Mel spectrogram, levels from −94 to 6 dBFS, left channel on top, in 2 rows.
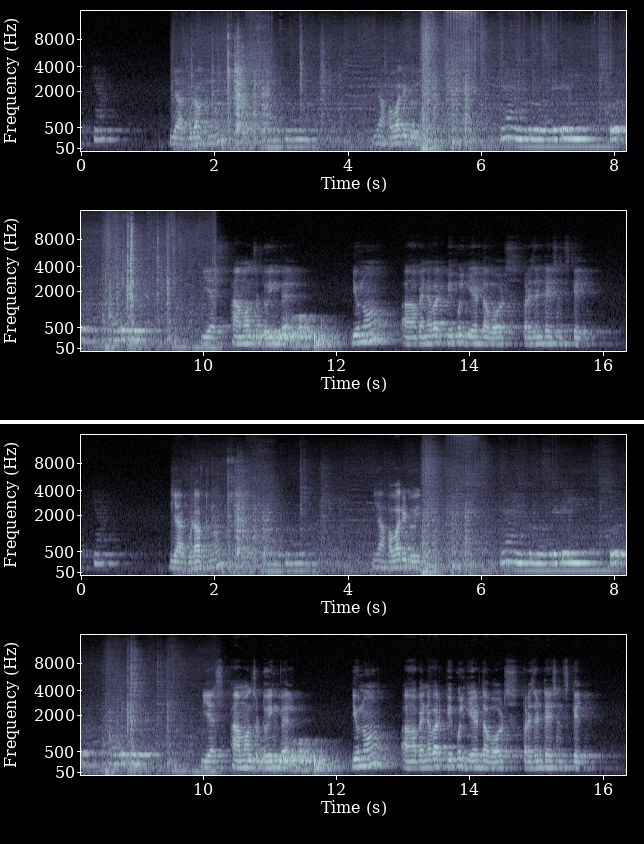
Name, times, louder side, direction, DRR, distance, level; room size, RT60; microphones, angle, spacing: sound 1, 1.3-10.2, left 4 dB, 85° left, 1.9 m, -33 dB
voice 1, 1.3-2.2 4.4-5.2 10.0-11.4 12.2-15.7, right 2 dB, 80° right, 7 dB, 2.6 m, -26 dB
voice 2, 2.7-3.3 6.3-7.6 7.9-8.1 8.6-9.1 10.6-11.6, left 1 dB, 20° left, -2 dB, 3.3 m, -25 dB
23.0 x 12.5 x 9.8 m, 1.0 s
head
